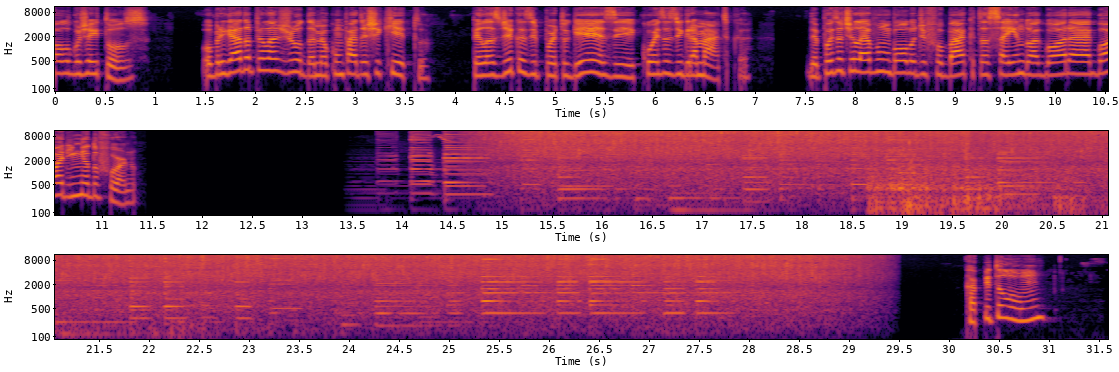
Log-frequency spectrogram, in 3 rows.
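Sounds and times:
speech: 0.0s - 11.4s, 30.2s - 31.1s
heavy rain: 14.6s - 29.5s
deep roll of thunder: 16.9s - 25.2s.

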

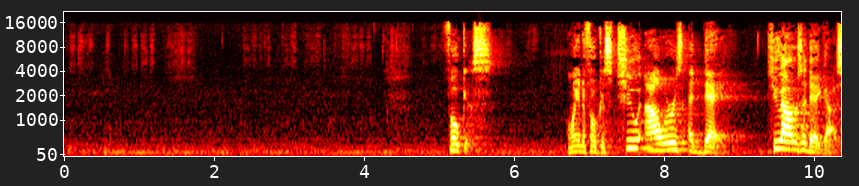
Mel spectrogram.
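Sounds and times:
pen or marker scratching on a surface while writing by hand: 0.0s - 1.8s, 2.4s - 4.1s
low hum: 0.0s - 10.3s
speech: 5.1s - 5.8s, 6.7s - 10.3s.

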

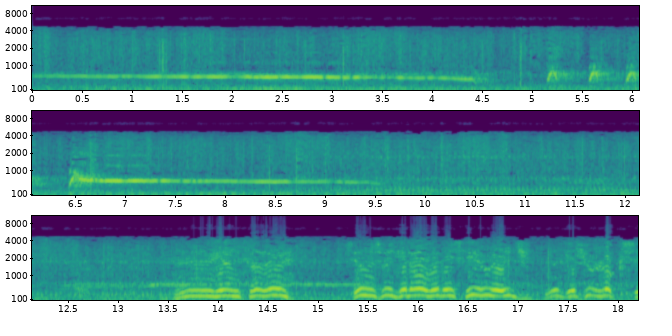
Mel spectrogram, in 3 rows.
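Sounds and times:
animal howling: 0.0s - 9.9s, 12.4s - 17.1s
low rumbling background: 0.0s - 18.2s
speech: 14.2s - 14.8s, 15.4s - 18.2s.

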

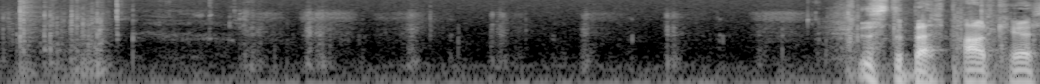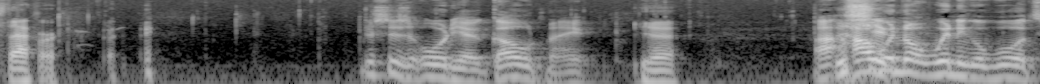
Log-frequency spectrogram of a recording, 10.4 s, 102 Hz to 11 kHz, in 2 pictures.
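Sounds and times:
durian-flavored crisps being chewed: 0.0s - 3.4s
speech: 4.3s - 5.6s, 7.0s - 8.7s, 9.3s - 10.4s.

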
